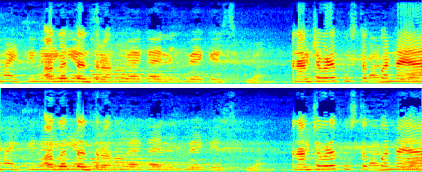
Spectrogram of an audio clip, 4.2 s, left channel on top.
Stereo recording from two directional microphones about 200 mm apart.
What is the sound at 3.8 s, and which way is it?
Speech, 15° right (ahead or behind).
